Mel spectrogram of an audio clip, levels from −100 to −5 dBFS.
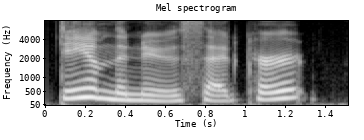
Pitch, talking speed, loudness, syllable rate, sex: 235 Hz, 195 wpm, -18 LUFS, 4.2 syllables/s, female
